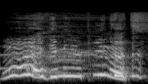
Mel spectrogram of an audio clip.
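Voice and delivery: high, slow, laughing chipmunk squeak. Pretend. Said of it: "you wanna try and do chipmunk voices real quick?".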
